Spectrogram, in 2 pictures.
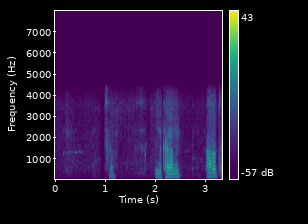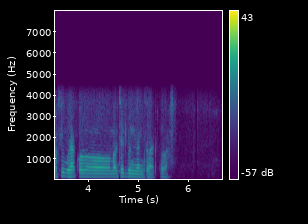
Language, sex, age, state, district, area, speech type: Santali, male, 30-45, Jharkhand, Seraikela Kharsawan, rural, conversation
